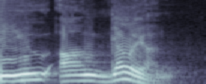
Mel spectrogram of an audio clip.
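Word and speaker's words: Euangelion (εὐαγγέλιον): euangelion. And the word is almost identical. I'll spell it with English letters. E-U-A-N-G-E-L-I-O-N. Euangelion. So the euangelistes is charged with one responsibility, and that is to proclaim the euangelion.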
